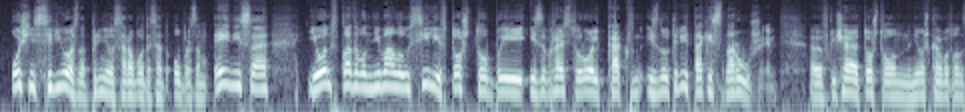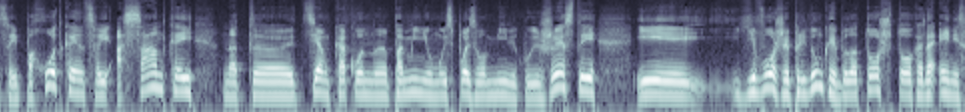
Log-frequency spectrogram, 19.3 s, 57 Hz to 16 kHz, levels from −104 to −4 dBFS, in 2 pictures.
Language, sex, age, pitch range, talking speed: Russian, male, 20-39, 135-180 Hz, 170 wpm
